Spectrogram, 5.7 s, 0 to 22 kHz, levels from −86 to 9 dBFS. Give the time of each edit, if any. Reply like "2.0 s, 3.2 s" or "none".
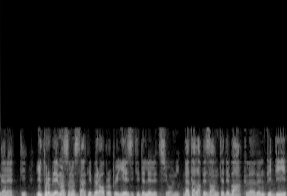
none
